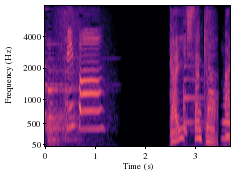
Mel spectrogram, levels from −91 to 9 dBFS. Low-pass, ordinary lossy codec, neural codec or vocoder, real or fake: none; none; none; real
